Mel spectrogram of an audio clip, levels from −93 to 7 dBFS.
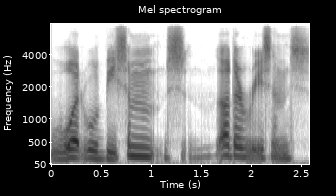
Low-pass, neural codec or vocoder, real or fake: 7.2 kHz; autoencoder, 22.05 kHz, a latent of 192 numbers a frame, VITS, trained on many speakers; fake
